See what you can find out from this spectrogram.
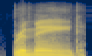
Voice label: "remade", American

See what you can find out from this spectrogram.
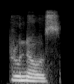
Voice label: "pruinose", Indian; Dictionary

